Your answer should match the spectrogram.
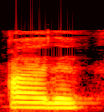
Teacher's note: قاف کو موٹا دال پہ قلقلہ کریں گے کیونکہ دال حروف قلقلہ میں سے ہے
